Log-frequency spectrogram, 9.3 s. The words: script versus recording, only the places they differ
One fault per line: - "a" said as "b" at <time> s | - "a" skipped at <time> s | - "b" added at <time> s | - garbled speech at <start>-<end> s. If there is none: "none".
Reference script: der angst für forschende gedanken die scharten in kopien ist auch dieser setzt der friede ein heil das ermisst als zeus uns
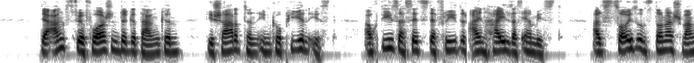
none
